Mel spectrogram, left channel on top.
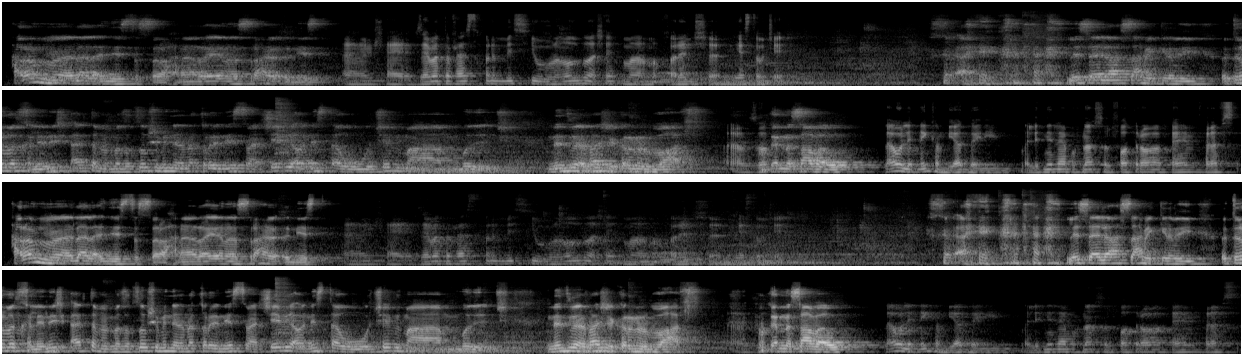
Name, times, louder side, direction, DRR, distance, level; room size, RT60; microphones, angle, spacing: voice 1, 0.1-3.1 9.2-19.4 20.0-20.8, right 4 dB, 85° right, 8 dB, 0.6 m, -26 dB
sound 1, 2.4-20.8, right 1 dB, 35° right, 1.5 m, -44 dB
voice 2, 3.4-7.9 19.6-20.1 21.2-24.7, left 5 dB, 35° left, 11 dB, 0.3 m, -35 dB
9.3 x 3.8 x 3.4 m, 1.0 s
head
